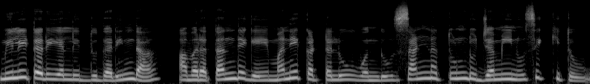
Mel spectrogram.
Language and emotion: Kannada, neutral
